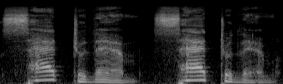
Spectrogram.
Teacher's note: O D literalmente não vai sair nessa pronúncia.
